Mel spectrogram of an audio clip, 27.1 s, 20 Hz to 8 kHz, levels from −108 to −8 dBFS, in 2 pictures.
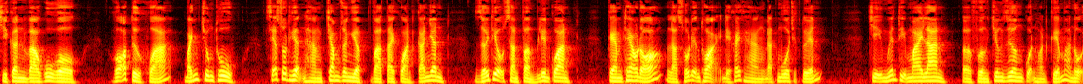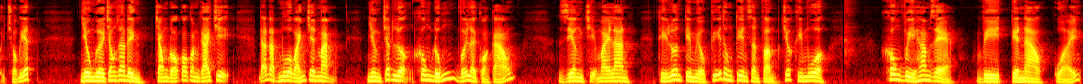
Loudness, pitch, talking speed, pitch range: -27 LUFS, 125 Hz, 240 wpm, 110-145 Hz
